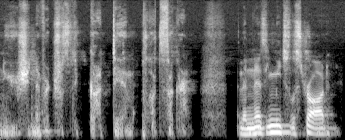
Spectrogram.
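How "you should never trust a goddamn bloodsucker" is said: hushed, quieter mutter under the breath. Voicing a character muttering after a perception check: muttering under his breath. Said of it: "you hear under his breath".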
